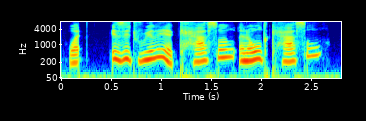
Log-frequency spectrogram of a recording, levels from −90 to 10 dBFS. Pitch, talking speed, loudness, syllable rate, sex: 265 Hz, 195 wpm, -16 LUFS, 5.3 syllables/s, female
